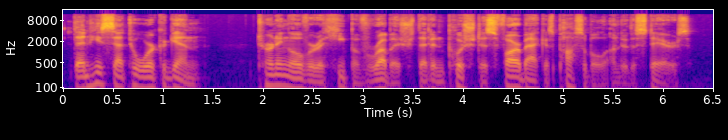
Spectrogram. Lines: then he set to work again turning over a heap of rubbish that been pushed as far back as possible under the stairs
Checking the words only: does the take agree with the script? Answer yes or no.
yes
